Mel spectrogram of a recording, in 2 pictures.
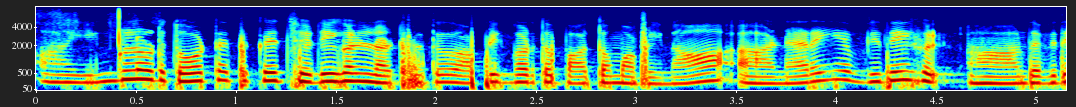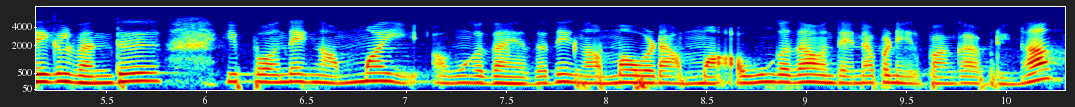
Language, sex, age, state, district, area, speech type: Tamil, female, 30-45, Tamil Nadu, Mayiladuthurai, urban, spontaneous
